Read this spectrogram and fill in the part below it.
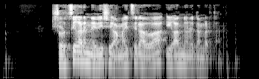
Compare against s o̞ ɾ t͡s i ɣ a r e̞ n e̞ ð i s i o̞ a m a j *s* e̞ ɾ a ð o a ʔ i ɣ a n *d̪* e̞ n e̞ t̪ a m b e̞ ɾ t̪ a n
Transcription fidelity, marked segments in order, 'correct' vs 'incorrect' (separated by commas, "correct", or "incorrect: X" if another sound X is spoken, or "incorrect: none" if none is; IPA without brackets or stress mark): incorrect: t͡s, correct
